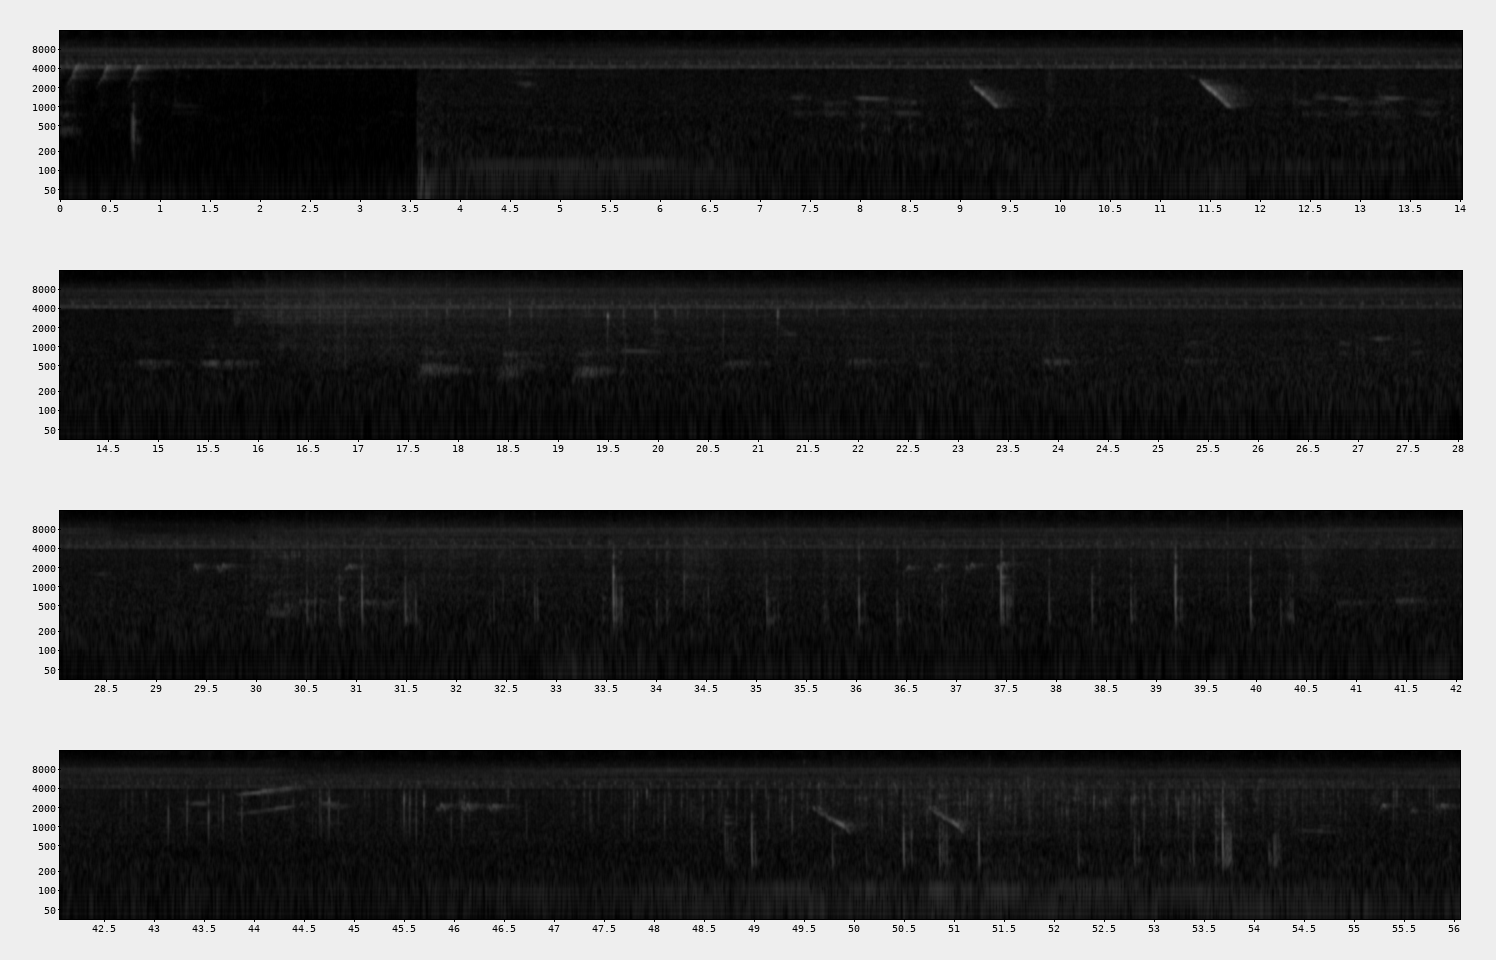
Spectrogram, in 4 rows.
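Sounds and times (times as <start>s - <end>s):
insects droning: 0.0s - 56.0s
bird chirps: 43.8s - 44.8s.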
